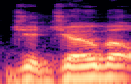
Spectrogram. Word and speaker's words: jojoba: It's spelt like jojoba oil, but from my research, it's pronounced jojoba oil. So correct me if I'm wrong, but I believe that's how you pronounce it, is jojoba oil.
